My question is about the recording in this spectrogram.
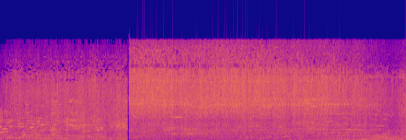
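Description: Crowd chatter with a steady hum over it, cut off abruptly about two and a half seconds in. It gives way to an even rushing noise of water at a flume ride's splashdown lagoon.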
